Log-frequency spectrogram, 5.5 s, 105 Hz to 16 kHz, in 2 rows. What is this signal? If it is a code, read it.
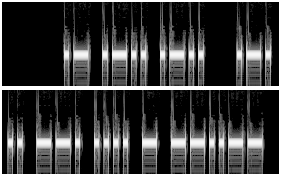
Morse code, heard as a keyed tone, about 25 wpm, 700 Hz. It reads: ALL RIGHT,
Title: Sentences from Top 1000 Words - Review Part 4 - 25wpm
